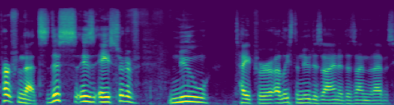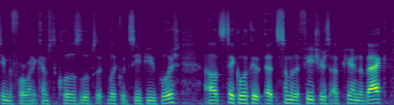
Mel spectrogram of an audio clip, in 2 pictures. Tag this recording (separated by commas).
Speech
